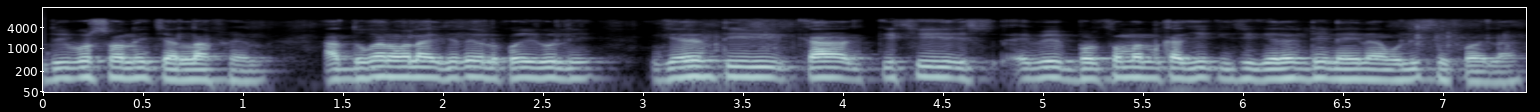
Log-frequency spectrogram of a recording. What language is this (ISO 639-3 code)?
ori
